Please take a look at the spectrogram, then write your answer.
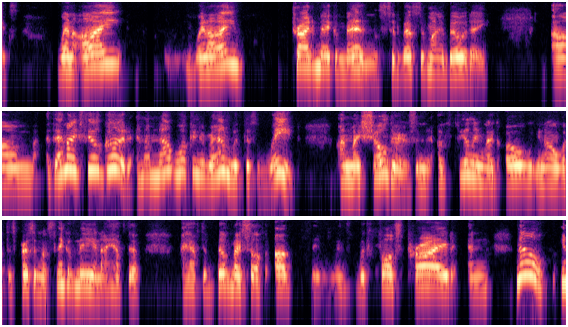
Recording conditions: video call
